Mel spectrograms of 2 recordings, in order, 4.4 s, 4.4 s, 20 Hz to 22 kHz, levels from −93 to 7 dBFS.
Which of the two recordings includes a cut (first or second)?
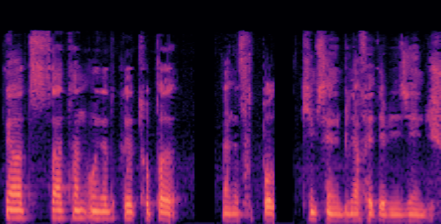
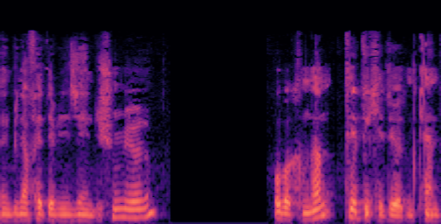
second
